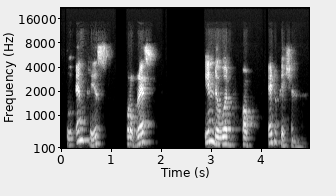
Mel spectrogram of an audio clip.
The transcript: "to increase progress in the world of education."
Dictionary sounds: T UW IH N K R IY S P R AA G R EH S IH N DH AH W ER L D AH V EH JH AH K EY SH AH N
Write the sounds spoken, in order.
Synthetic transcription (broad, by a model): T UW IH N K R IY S P R AA G R EH S IH N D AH W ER D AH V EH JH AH K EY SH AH N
